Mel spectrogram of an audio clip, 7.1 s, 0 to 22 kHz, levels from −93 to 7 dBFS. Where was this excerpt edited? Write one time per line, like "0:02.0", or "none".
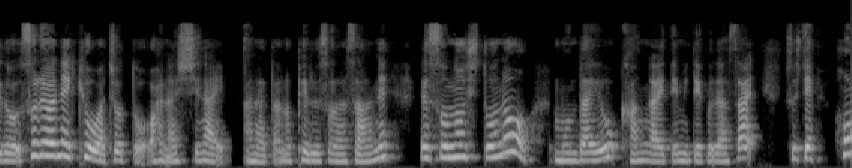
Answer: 0:01.9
